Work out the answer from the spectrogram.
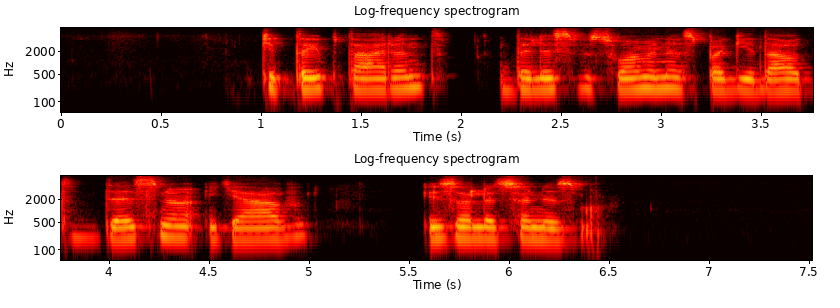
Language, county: Lithuanian, Vilnius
